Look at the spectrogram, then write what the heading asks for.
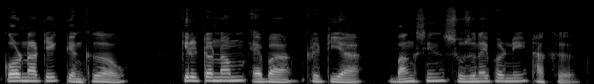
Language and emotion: Bodo, neutral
